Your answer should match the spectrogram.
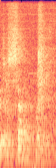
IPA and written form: ˈsepreɪt (separate)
